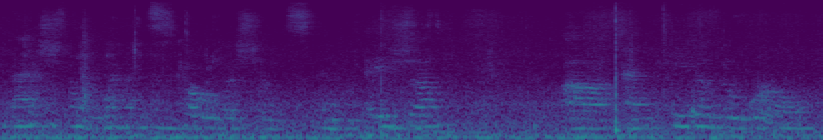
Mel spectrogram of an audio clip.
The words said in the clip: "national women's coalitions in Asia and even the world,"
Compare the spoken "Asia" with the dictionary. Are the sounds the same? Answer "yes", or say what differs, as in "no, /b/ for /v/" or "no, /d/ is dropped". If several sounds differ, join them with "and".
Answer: yes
